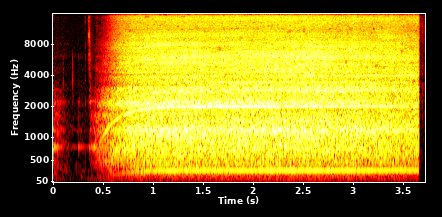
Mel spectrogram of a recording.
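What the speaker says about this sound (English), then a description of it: "Not too high of a heat, like a hair dryer versus, say, a heat gun." A hair dryer blows steady, close and loud on low heat, warming old Scotch tape on a vintage Kenner Star Wars card back, switching on after a brief quiet start and running with a constant whine and airy rush before cutting off abruptly.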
